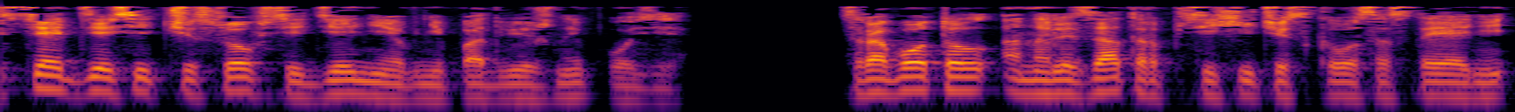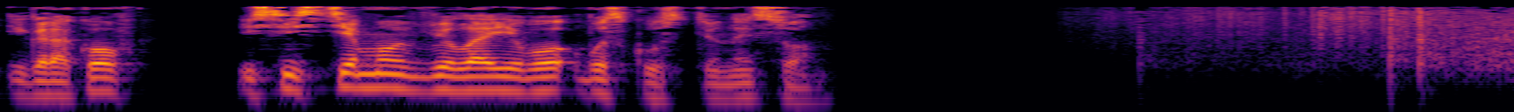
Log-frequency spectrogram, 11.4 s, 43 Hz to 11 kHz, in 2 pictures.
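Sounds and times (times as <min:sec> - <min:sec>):
speech: 0:00.0 - 0:02.6, 0:03.2 - 0:08.8
fireworks crackling and hissing over a valley: 0:09.6 - 0:11.3.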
